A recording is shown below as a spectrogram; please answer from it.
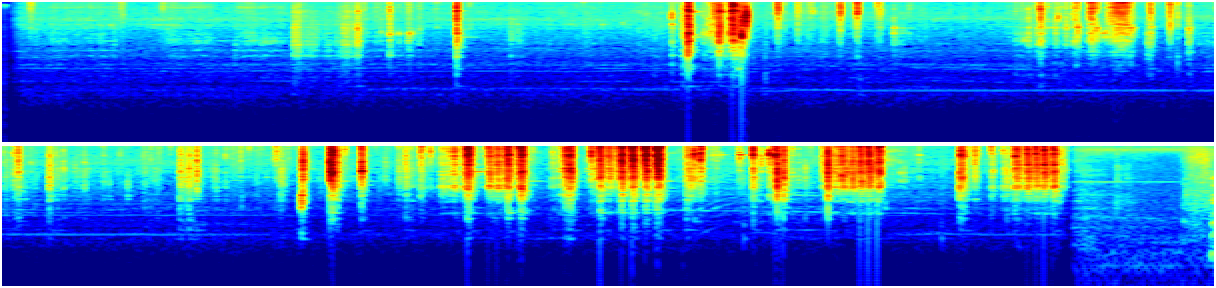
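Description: One-handed ratcheting bar clamps being squeezed tight on freshly glued boards: runs of rapid clicks about five seconds in, again around eight seconds, and a long busy run through the last six seconds.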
